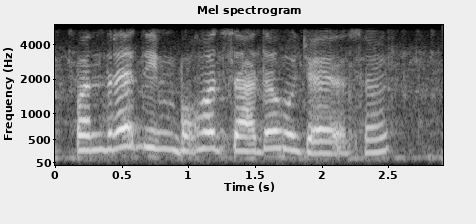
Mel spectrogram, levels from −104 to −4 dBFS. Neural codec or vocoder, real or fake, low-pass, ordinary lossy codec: vocoder, 22.05 kHz, 80 mel bands, HiFi-GAN; fake; 5.4 kHz; none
